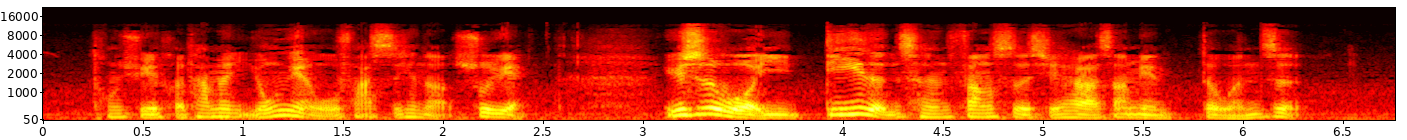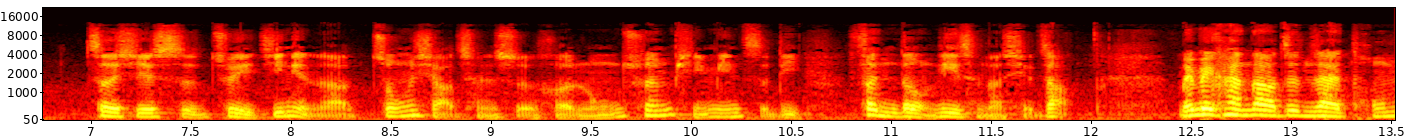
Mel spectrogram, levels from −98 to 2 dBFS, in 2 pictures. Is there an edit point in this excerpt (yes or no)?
no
